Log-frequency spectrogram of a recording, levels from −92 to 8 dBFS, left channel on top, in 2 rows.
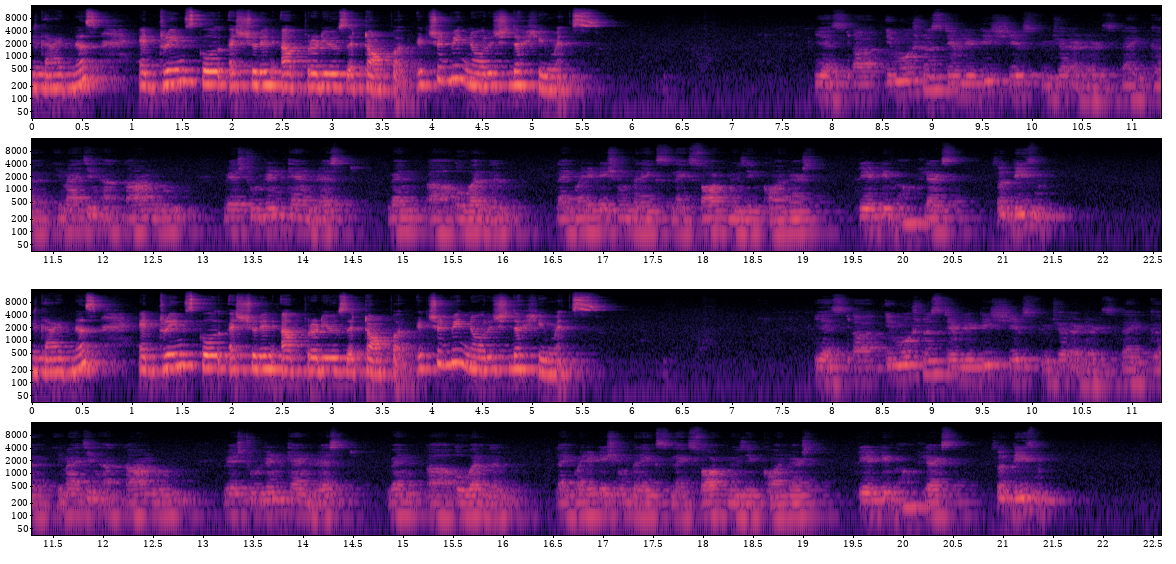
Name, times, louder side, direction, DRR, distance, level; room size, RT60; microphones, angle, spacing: voice 1, 0.0-5.7, left 1 dB, 5° right, 5 dB, 0.4 m, -28 dB
voice 2, 7.8-12.8 13.2-14.4 14.8-16.1 16.5-19.1 19.5-20.5 20.9-21.4, equal, 50° right, -4 dB, 1.5 m, -39 dB
4.2 x 2.7 x 4.1 m, 0.84 s
head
